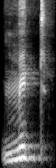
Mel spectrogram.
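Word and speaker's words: Mitte: इसको बोलते हैं बिट्टे, मिट्टे, डांके। बेसिकली ये प्रोनाउंसिएशन गलत है, ये बनता है बिटा, मिटा, डांका। तो इसलिए इसको श्वा कहते हैं।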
